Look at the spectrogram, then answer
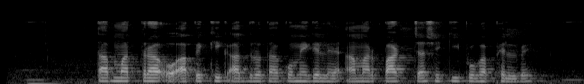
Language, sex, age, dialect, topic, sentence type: Bengali, male, 18-24, Rajbangshi, agriculture, question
